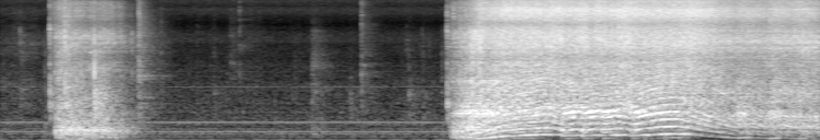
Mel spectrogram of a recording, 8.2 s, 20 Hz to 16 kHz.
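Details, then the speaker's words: Stihl MS180C chainsaw, just started after air filter refit: speed hunts up and down instead of settling, unstable idle needing adjustment of the flathead idle screw on the carburetor side. "so it sounds like it needs a bit of an aisle adjustment i'm just in through the side here i can show that to you guys"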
